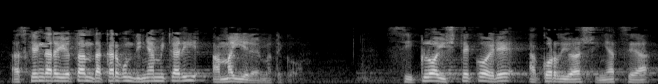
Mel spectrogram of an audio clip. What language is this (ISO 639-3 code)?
eus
